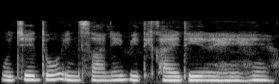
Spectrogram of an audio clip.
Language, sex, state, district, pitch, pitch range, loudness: Hindi, female, Arunachal Pradesh, Papum Pare, 195 Hz, 190-200 Hz, -14 LUFS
